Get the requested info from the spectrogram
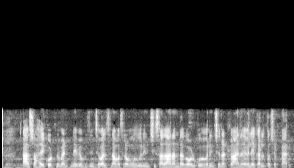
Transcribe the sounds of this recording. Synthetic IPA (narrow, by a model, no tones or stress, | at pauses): ɾaːʂʈɾɐɦɐjko̞ːɾʈnuʋeɳʈɐne̞ːʋibʱɐd̪iɲt͡ʃɐʋɐlɐsinɐːʋɐsɐɾɐmɡuɾiɲt͡ʃisɐd̪aːnɐnd̪ɐɡɐwɽukuʋiʋɐɾiɲt͡ʃinɐʈluaːjɐnɐʋelɛːkɐɾɐlɐt̪o̞ːt͡ʃɛpːaːɾu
